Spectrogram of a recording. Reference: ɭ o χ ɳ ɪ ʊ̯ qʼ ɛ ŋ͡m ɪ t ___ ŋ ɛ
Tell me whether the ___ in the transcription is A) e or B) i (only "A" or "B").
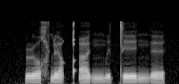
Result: A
